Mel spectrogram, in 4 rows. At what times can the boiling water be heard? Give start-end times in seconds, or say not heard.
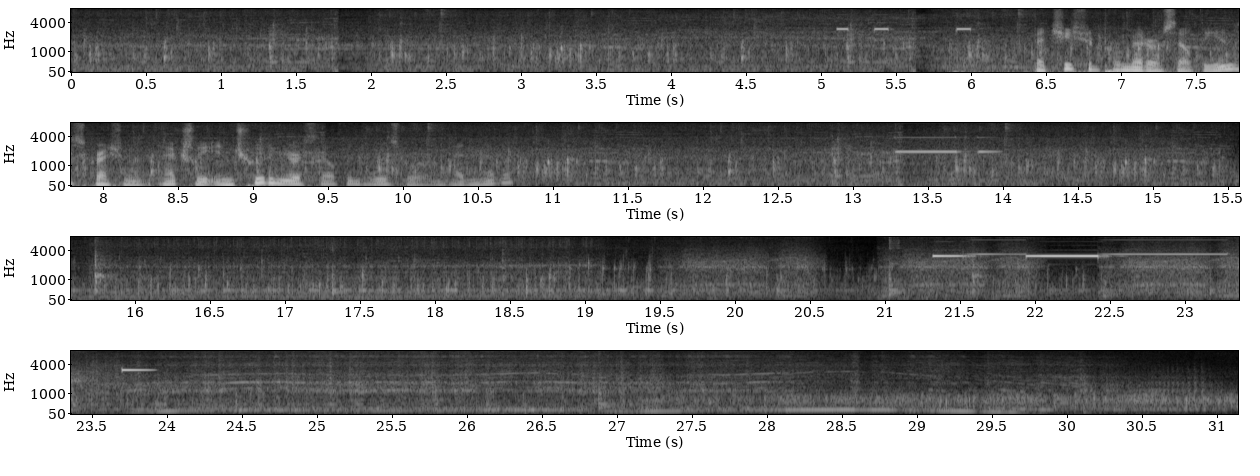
0.0-31.1.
